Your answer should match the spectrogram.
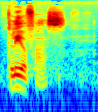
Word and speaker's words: Cleophas: And I was wondering how you pronounce that in, you say it in English. What's his name? Cleophas.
